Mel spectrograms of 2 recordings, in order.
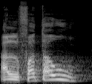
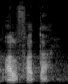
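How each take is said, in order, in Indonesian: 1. Kata itu berakhir dengan bunyi au yang ditambahkan. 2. Kata itu berakhir dengan bunyi a biasa. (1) "Tidak mungkin kita katakan" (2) "tetap al-fata"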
